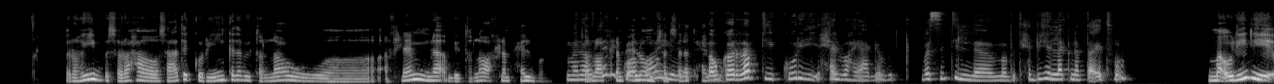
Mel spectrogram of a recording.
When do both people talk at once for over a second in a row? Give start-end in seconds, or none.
5.7-7.3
